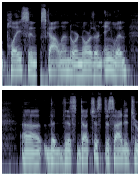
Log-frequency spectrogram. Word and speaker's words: England: that ends in land it may not be pronounced that way for example England we don't say England right we say England but at the end is Lent Scotland is another example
